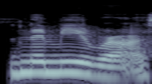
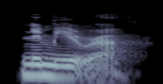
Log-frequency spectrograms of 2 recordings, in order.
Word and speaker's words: Nemira: Yes, it's Nemira. So it's a bit Nemira. More, the E is okay. A bit more Nemira. Yeah.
